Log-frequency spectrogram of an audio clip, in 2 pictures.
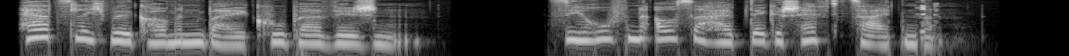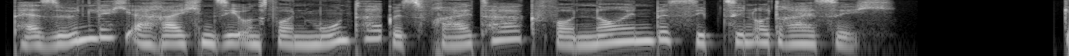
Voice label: telefonanlage deutsch

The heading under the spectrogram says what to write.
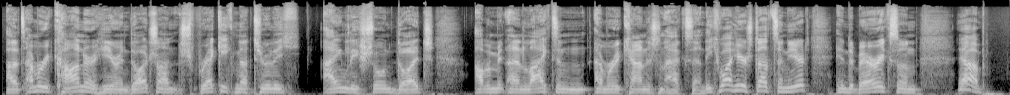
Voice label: deutsch usa akzent

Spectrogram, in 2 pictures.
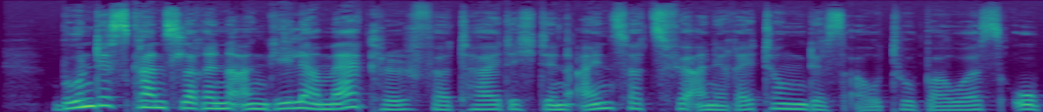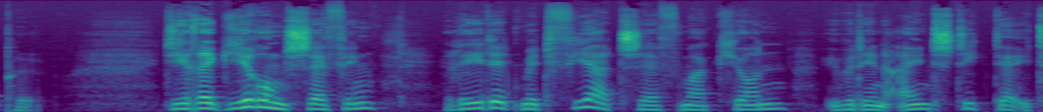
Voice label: nachrichten

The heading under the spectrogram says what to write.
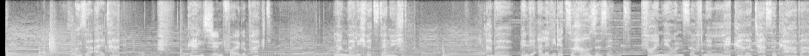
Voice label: tv spot; kaba

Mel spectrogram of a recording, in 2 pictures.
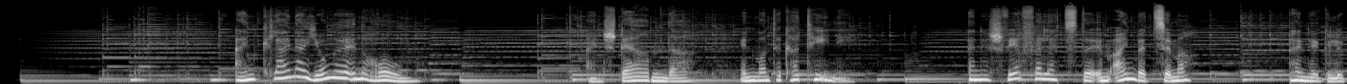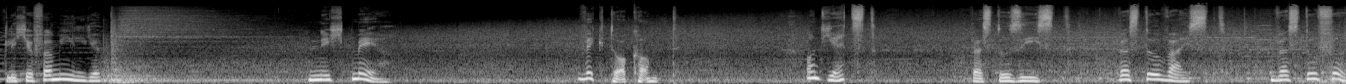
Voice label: buchtrailer; eisinsel

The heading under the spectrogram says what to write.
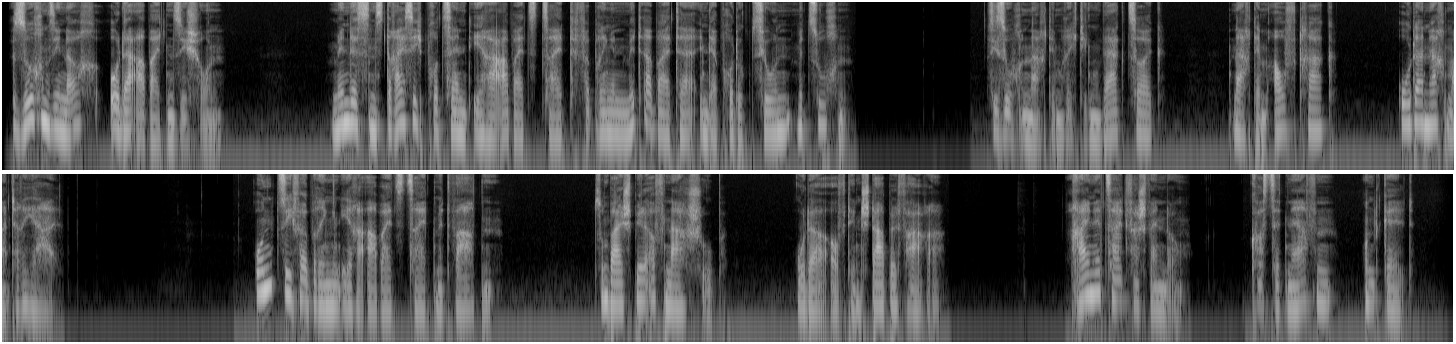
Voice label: E-Learning Probe

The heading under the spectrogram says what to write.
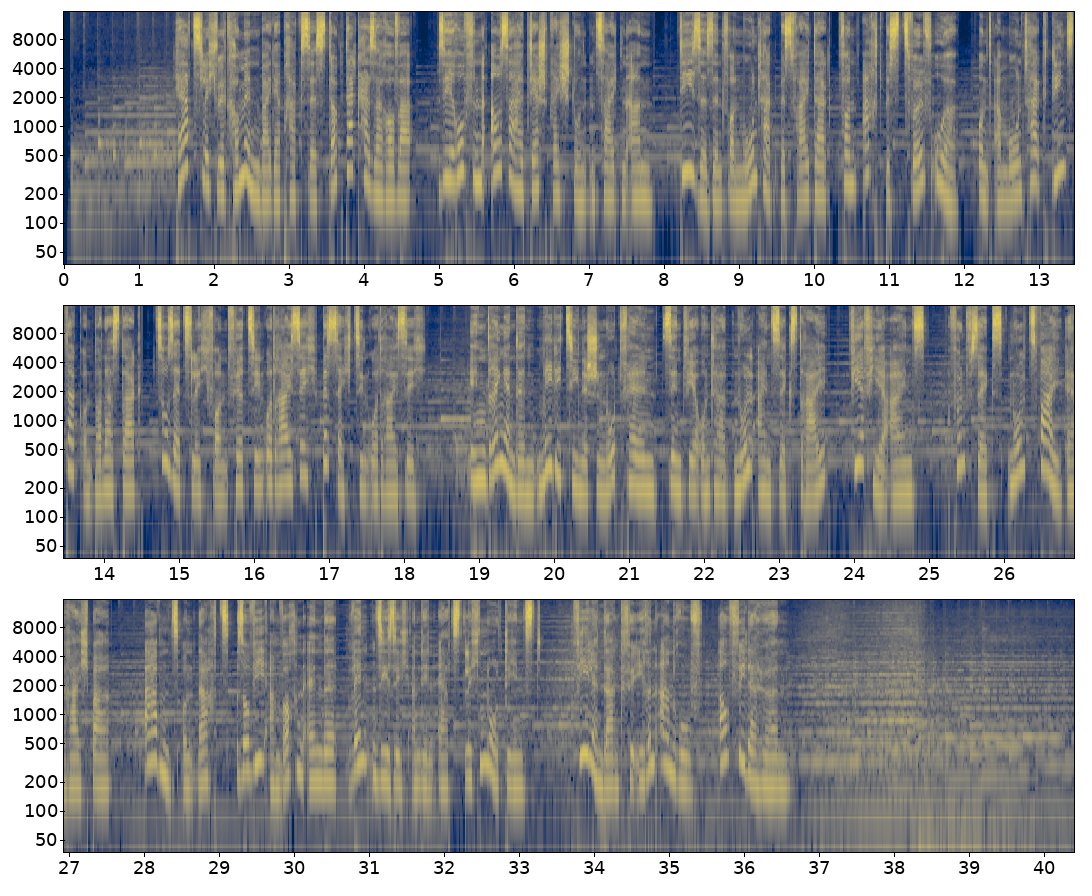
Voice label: Telefonansage Telefonsounds; dr kasarova

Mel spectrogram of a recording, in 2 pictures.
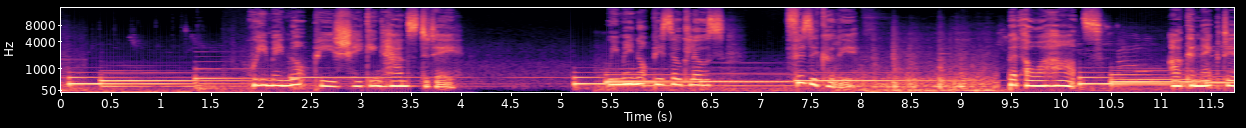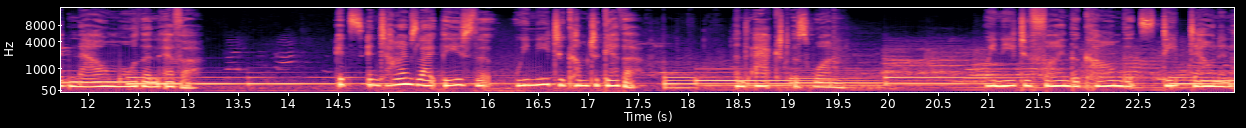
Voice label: eng imagefilm; expo2020

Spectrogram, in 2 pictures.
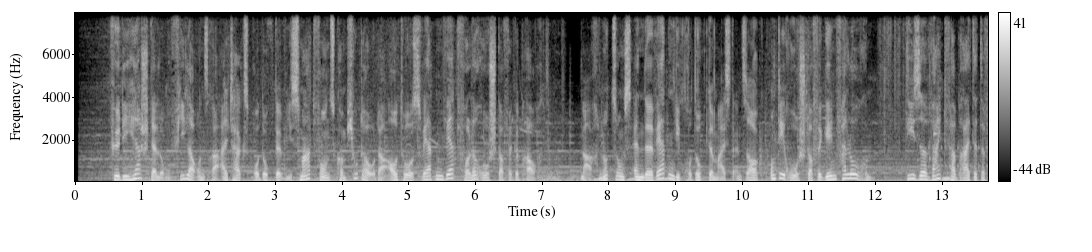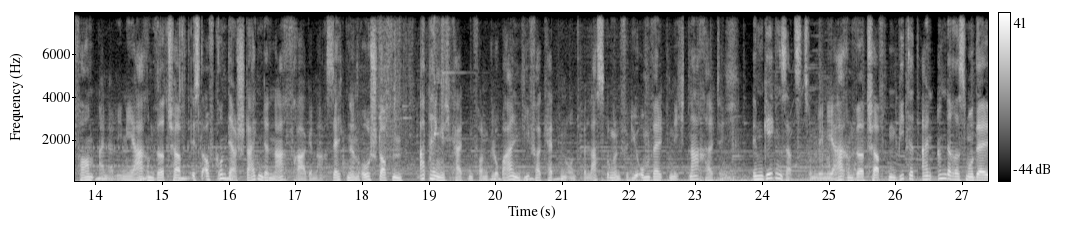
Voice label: erklarfilm kreislaufwirtschaft; bmuv

